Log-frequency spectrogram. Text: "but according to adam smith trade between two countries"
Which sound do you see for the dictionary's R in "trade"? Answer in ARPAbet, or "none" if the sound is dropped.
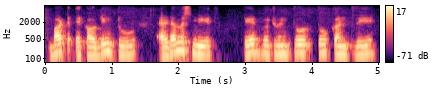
none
